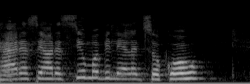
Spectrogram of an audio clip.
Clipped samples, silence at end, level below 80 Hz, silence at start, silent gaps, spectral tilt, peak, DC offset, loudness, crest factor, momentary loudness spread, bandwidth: under 0.1%; 0.45 s; -62 dBFS; 0 s; none; -4.5 dB/octave; -10 dBFS; 2%; -29 LUFS; 18 dB; 8 LU; 10.5 kHz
